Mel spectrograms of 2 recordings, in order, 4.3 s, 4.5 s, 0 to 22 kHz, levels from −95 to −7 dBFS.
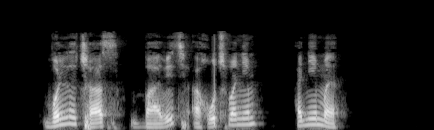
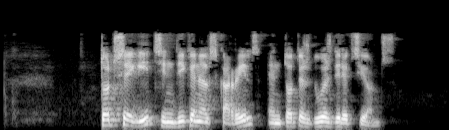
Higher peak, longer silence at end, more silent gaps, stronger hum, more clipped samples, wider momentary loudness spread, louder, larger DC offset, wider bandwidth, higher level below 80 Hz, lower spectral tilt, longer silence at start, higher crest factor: second, -4 dBFS vs 0 dBFS; first, 0.95 s vs 0.55 s; first, 2.85-2.89 s vs none; neither; neither; first, 11 LU vs 8 LU; second, -23 LUFS vs -15 LUFS; neither; about the same, 8.2 kHz vs 8 kHz; first, -50 dBFS vs -56 dBFS; first, -6 dB/octave vs -3 dB/octave; second, 0.45 s vs 1 s; first, 22 dB vs 16 dB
